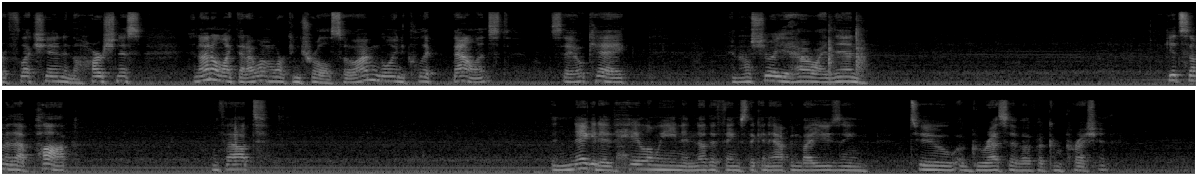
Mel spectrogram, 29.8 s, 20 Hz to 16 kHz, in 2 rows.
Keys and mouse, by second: 3.5 click, 6.9 click.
